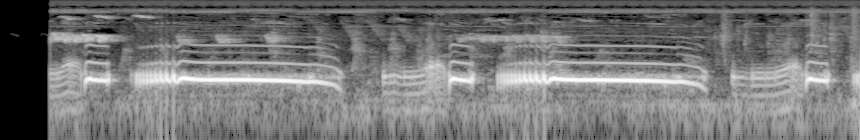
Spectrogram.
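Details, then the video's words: Pelung-style Barbary dove cooing, a lure for tutoring young birds: two long sustained hooting coos, each opened by a brief rising note and a rolling stutter and sliding down at the close, with short notes between. "SUARA PANCINGAN BURUNG PUTER PELUNG GACOR"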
